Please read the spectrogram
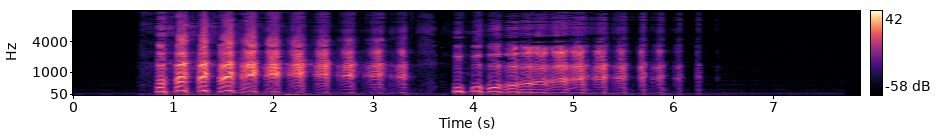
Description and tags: Maniacal Laugh 1
Varying Maniacal Laughter
crazy, laugh, maniac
